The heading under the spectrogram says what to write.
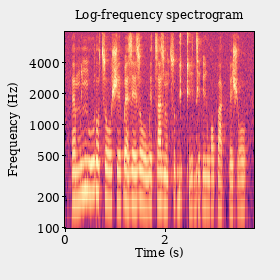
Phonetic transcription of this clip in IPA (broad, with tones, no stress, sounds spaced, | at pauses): ɛ˨ m i˦ ɲ uː˦ ɾ o˦ t͡s oː˨ ʃ e˨ ɓ ɛ˨ z e˨˦ z oː˨ w ɪ˨ t͡s a˦ z ũ˨ t͡s u˦ ɡ i˦ kʼ i˨ d i˨ ɗ i˨ w ɔ˦ p a˨ k͡p e˨ ʃ o˦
